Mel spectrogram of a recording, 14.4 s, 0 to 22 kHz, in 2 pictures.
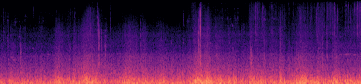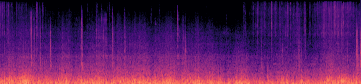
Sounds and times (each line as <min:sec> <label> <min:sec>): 0:00.0 heavy wind knocking around a pair of sleighs 0:14.4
